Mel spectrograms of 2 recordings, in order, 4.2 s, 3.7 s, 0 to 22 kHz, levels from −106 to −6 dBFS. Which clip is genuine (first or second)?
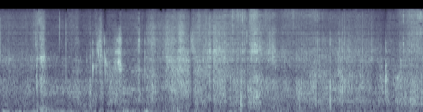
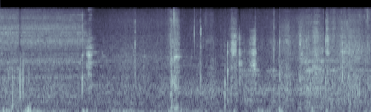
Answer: second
